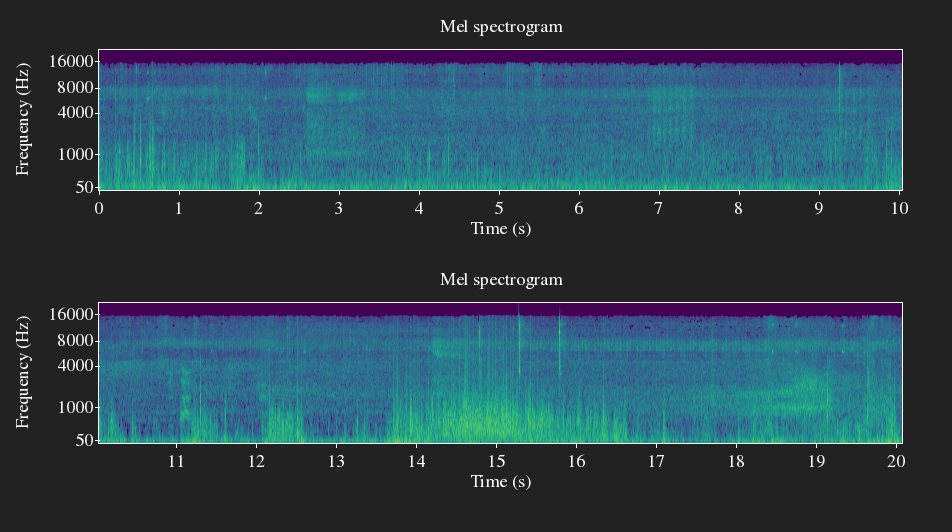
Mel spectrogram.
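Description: Wind buffeting the microphone of a camera carried on a road bicycle descending at speed, a steady rushing that swells loudest about three quarters of the way through.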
